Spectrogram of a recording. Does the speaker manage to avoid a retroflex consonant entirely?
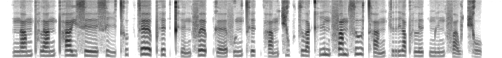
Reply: yes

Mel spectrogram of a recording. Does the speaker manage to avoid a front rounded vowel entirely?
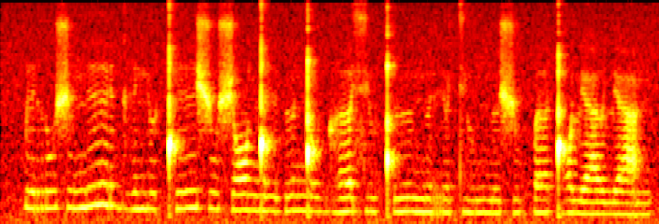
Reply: no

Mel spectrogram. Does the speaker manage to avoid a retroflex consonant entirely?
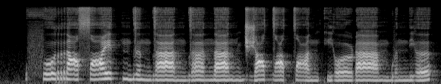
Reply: no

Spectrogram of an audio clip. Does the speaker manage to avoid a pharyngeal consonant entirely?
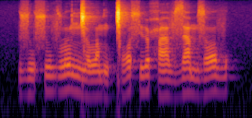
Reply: no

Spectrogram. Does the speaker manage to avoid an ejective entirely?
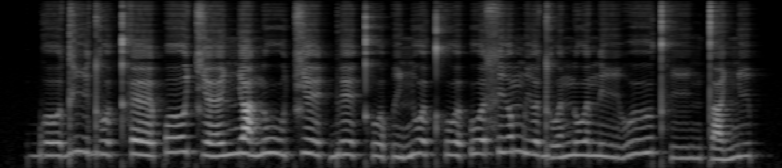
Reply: yes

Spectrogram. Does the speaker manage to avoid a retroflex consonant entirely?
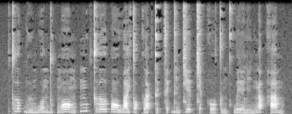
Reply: yes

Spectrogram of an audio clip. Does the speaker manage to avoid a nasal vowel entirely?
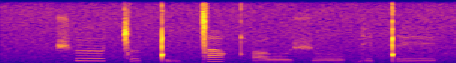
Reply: yes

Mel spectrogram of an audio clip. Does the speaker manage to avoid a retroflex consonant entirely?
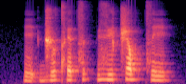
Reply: yes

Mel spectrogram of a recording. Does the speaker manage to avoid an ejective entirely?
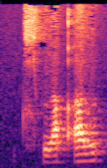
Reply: no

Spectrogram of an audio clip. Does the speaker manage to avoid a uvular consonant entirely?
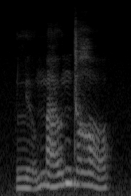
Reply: no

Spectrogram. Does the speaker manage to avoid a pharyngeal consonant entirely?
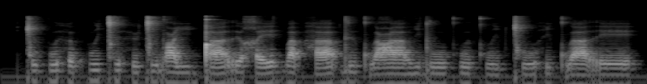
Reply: no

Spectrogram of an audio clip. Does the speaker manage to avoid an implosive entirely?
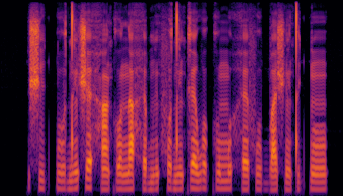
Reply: yes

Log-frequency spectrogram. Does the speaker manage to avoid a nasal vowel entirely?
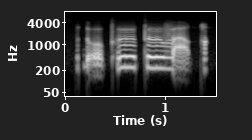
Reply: yes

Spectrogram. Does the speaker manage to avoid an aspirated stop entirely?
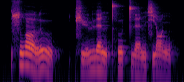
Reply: no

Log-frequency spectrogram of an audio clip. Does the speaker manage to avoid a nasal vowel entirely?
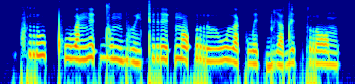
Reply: yes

